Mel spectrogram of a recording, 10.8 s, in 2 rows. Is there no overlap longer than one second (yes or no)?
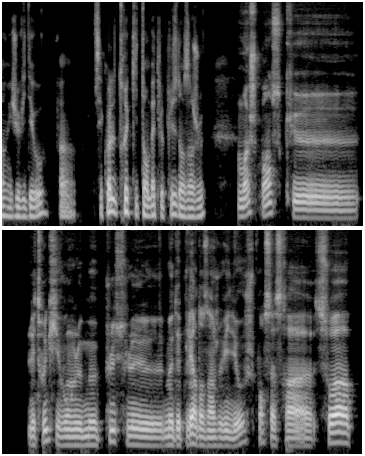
yes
